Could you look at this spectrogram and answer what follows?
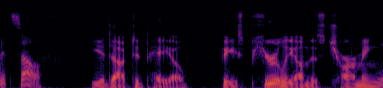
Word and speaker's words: Peyo: It was the phonetic way one of his English cousins would try to pronounce Pierre. Pierrot, which is a French diminutive of his actual name, Pierre.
